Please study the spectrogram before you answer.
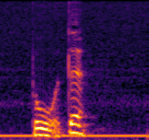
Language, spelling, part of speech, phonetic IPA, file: Swedish, både, conjunction, [²boə̯d̪ɛ̠], Sv-både.ogg
- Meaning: both; each of (out of two)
